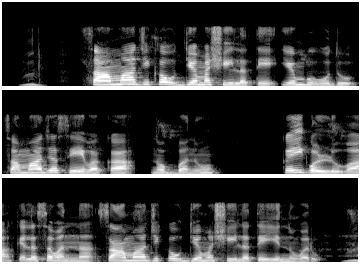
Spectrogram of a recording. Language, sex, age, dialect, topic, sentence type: Kannada, female, 31-35, Mysore Kannada, banking, statement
